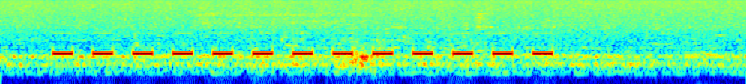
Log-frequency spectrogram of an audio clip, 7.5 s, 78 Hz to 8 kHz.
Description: Telephone call progress tone (single-tone plan, as in most of Europe), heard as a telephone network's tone, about 420 Hz, 0.2 s on and 0.2 s off, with the noise inside a subway train. Congestion tone.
